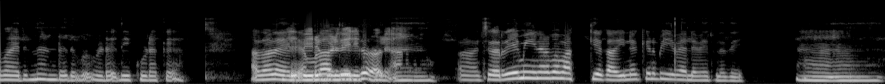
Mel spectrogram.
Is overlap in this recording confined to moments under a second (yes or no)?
yes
